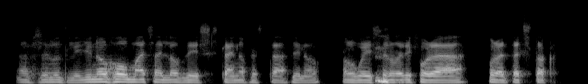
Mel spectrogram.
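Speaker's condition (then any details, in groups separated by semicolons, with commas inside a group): No condition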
